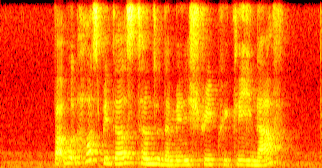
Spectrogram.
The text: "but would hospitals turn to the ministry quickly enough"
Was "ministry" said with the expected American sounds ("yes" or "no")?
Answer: yes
